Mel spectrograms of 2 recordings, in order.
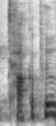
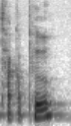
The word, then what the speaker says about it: Takapu: Also say Takapu, not Takapoo, because, well, if there's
